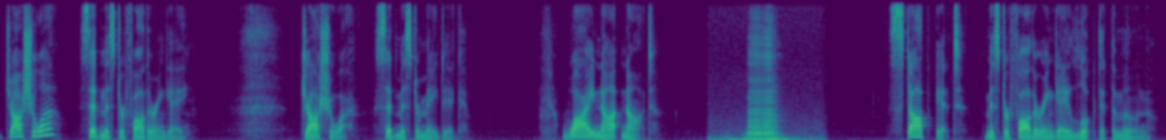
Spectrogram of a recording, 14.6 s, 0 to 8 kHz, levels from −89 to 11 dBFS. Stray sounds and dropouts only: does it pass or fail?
fail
